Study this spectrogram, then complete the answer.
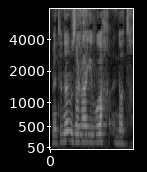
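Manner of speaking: ordinary talk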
